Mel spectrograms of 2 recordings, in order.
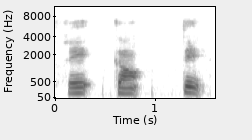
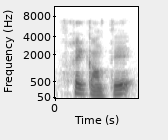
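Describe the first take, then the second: First: FRÉQUENTER very slow, split into fré, quen, ter; dictation-style "fréquenter", each syllable drawn apart. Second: Said in the usual way. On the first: Shown as a demonstration. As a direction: say "fréquenter" in three separated, higher-pitched syllables. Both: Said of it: "Première syllabe".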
